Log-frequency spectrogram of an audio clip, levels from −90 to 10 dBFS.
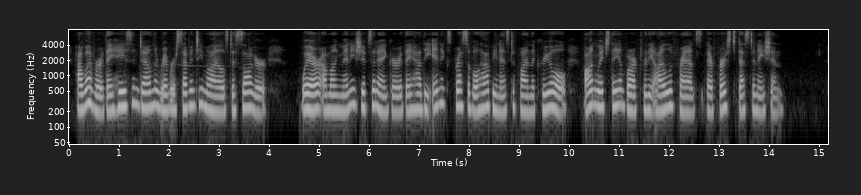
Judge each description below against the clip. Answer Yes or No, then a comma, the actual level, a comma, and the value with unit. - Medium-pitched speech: No, high, 220 Hz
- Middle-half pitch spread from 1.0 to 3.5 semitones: Yes, average, 3.2 semitones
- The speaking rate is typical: Yes, average, 145 wpm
